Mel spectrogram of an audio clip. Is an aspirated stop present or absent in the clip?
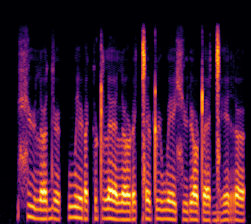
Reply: absent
